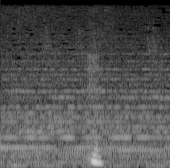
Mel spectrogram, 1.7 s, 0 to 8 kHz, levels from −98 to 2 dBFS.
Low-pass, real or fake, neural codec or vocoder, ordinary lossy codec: 7.2 kHz; real; none; none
